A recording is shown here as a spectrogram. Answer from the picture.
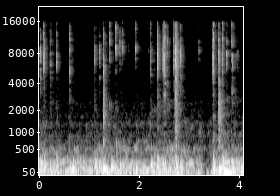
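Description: Typing on a computer keyboard: quick, irregular keystrokes, with a brief pause a little past three seconds in before the keys start again.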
